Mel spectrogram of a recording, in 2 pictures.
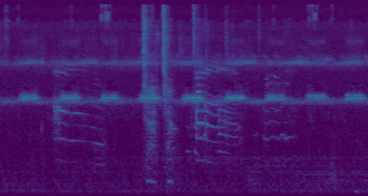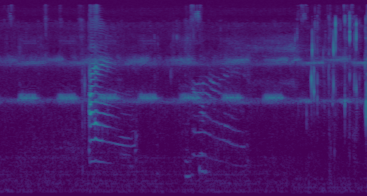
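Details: Angry kitten, one of a rescued cat family in Setouchi, Japan, furious after being left out of a week-long trial. Several falling, harmonic meows come in short bursts with pauses. A steady high insect-like drone and a person's voice sound in the background.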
